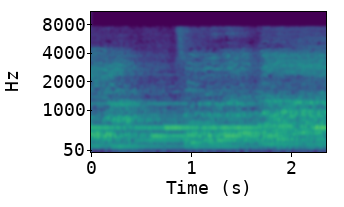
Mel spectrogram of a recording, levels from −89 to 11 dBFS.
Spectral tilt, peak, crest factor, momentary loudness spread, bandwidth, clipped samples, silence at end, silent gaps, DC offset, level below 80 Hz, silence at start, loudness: -5.5 dB/octave; -10 dBFS; 14 dB; 5 LU; 8 kHz; under 0.1%; 0 s; none; under 0.1%; -66 dBFS; 0 s; -23 LUFS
